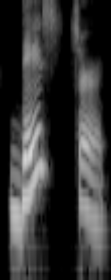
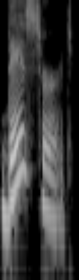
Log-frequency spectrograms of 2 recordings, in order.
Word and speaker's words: desert: หวาน อีก ที นึง Desert มี S ตัว เดียว จำ ง่าย ๆ ลูก ทะเล ทราย แห้ง แล้ง มี S ตัว เดียว อ่าน ว่า Desert นะ เน้น ที่ ตัว หน้า Desert นะ dessert dessert แต่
